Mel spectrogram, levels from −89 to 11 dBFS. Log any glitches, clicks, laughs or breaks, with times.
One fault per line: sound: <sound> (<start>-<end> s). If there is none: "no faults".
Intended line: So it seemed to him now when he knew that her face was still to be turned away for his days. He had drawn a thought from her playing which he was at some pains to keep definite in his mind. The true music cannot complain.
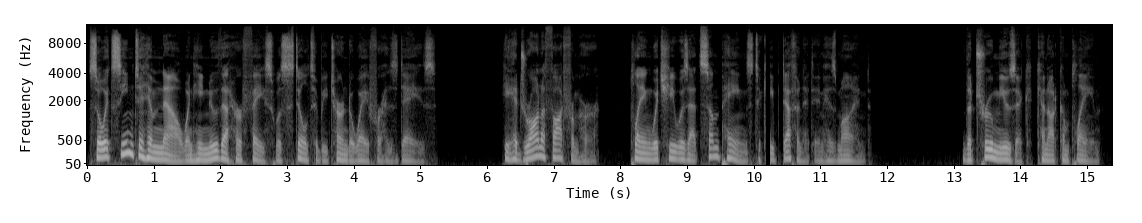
sound: dropout (10.2-10.2 s)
